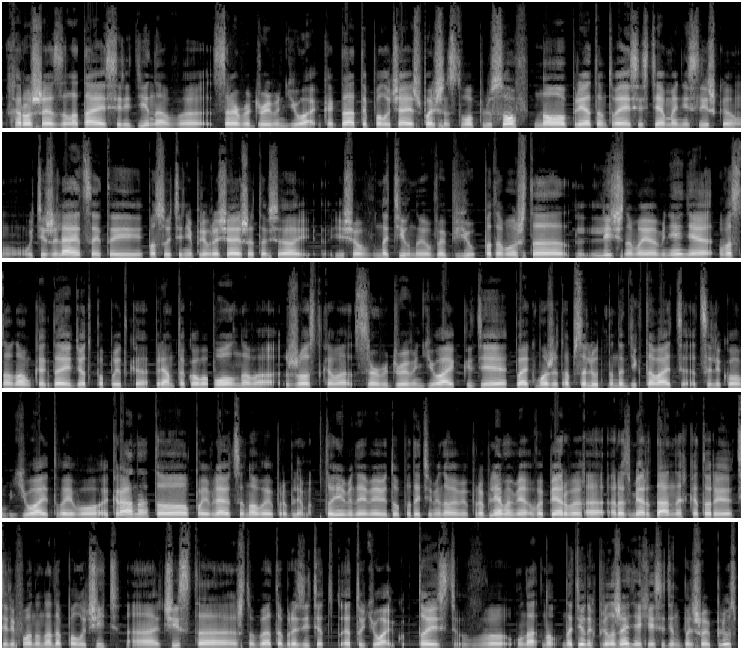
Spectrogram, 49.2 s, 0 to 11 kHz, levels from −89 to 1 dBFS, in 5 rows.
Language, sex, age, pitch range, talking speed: Ukrainian, male, 20-39, 115-135 Hz, 120 wpm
